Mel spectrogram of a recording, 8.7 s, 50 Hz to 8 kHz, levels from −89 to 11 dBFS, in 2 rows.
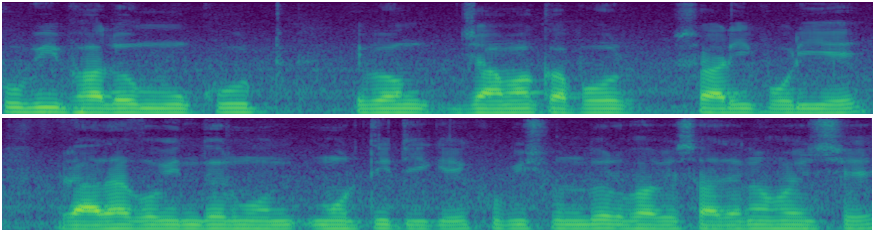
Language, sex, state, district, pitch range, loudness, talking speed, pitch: Bengali, male, West Bengal, North 24 Parganas, 100-105 Hz, -17 LUFS, 125 wpm, 100 Hz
